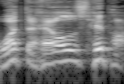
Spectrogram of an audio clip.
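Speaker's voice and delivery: play-acted, big-voiced radio announcer voice. Retelling what a famous urban radio consultant said behind the glass, big booming voice. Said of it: "in a big booming voice".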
